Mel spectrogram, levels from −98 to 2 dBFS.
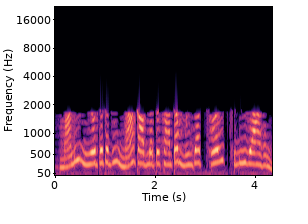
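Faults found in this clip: Speech band-limited throughout, nothing above about 1.7 kHz; dull, smeared, warbling sibilants. Likely AAC compression at very low bitrate (AAC-LC, near 8 kbps): quantiser starves highs, holes bands. Spectrogram: hard ceiling near 1.7 kHz, patchy gaps below.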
